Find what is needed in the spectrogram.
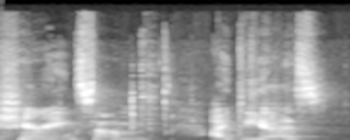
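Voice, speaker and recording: Audible room echo surrounds a woman speaking with a Canadian accent. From Canada. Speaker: cooking livestreamer. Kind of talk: live cooking stream chat.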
